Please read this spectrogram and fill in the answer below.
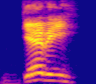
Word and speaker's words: Geddy: So his friends started calling him Geddy because that was the way she pronounced the R's, was with that D kind of a sound, being where she was from and all that.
